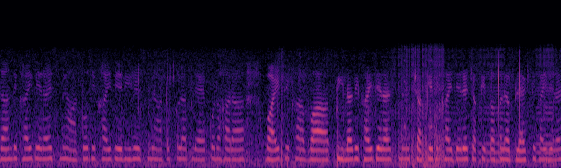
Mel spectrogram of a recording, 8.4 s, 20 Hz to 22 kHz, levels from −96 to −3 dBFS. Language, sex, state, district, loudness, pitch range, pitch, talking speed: Hindi, female, Chhattisgarh, Raigarh, -49 LUFS, 230-245 Hz, 240 Hz, 270 wpm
